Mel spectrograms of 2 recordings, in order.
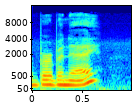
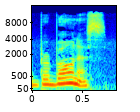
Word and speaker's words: Bourbonnais: And also, the caller mentioned Kankakee, and near Kankakee, there's a community that the people that live there are divided on how to pronounce their town's name. – Right. – Some will say Bourbonnais, and some will say Bourbonus.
